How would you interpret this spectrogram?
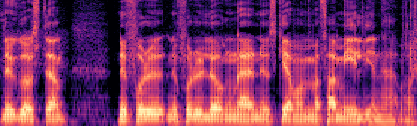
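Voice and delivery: normal talking voice

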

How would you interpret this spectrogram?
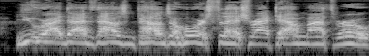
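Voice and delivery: rough, gravelly, ground-out delivery. Quoting a movie line from the dragon film: Matthew McConaughey gravelly voice. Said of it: "Matthew McConaughey is doing this gravelly voice thing".

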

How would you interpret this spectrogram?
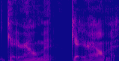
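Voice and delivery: hushed whisper. Retelling a voice heard in the left ear: whispering. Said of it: "I just heard this whisper in my left ear".

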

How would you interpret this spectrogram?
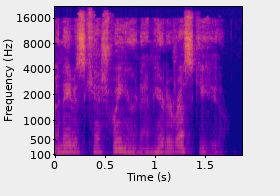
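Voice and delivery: airy, breathy voice. Playing a rescuer who introduces themself to a captive: breathy voice. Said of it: "Very breathy".

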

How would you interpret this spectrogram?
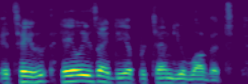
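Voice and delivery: plain

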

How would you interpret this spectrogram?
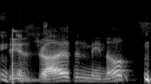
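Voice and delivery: put-on Liverpool accent. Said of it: "It could be a Liverpudlian".

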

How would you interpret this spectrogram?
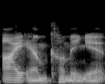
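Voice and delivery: ordinary talk

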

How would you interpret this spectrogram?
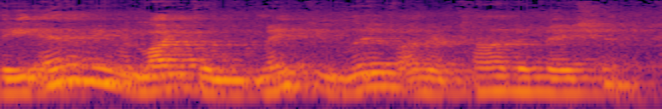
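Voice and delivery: ordinary talk

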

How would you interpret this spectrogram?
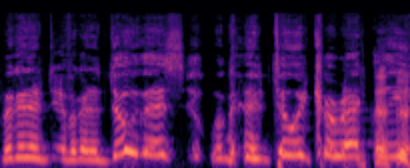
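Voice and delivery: mock hollering. Retelling how someone scolded him at a bowling party: imitating someone yelling. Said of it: "he's yelling at me".

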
